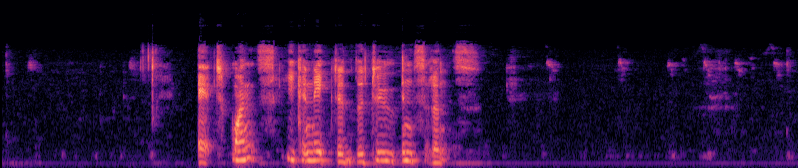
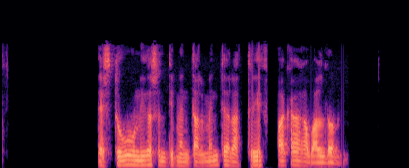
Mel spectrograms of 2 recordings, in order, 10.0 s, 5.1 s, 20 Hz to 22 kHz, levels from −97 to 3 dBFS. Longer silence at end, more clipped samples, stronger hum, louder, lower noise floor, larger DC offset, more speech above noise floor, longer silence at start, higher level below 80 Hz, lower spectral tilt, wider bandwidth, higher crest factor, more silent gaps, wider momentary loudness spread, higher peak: about the same, 0.75 s vs 0.8 s; neither; neither; about the same, -19 LUFS vs -19 LUFS; second, -71 dBFS vs under -90 dBFS; neither; second, 50 dB vs over 71 dB; first, 1.9 s vs 1.25 s; second, -68 dBFS vs -50 dBFS; second, -2.5 dB/octave vs -5.5 dB/octave; about the same, 8 kHz vs 7.8 kHz; about the same, 24 dB vs 20 dB; second, none vs 3.03-3.09 s, 3.41-3.46 s; first, 11 LU vs 5 LU; about the same, 0 dBFS vs -2 dBFS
